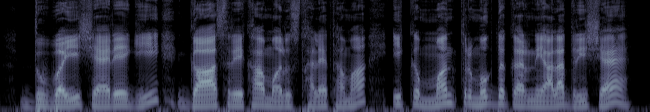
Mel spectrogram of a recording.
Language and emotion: Dogri, happy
